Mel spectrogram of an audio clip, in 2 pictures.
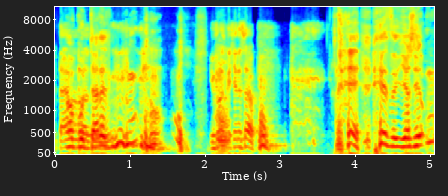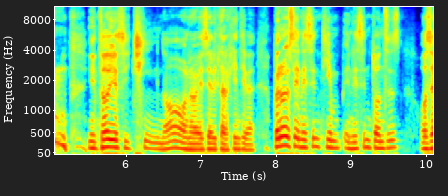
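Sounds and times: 
speech: 0.0 - 3.1, 3.7 - 10.0
stifled cough: 0.6 - 4.2, 4.9 - 5.3
laughter: 2.2 - 4.4.

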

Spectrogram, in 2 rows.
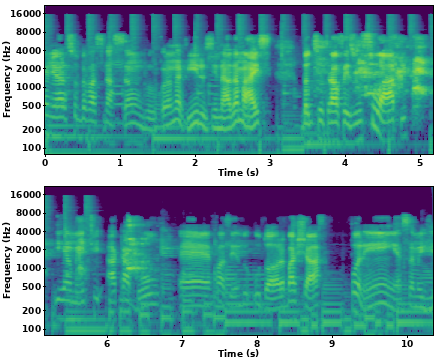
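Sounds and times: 
speech: 0.0 - 10.3
dog barking outside at the gate: 4.1 - 6.6.

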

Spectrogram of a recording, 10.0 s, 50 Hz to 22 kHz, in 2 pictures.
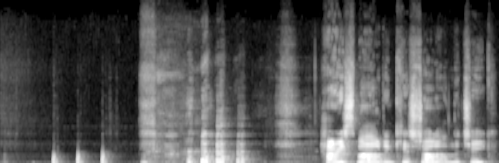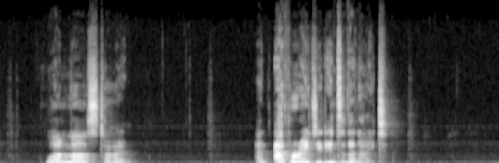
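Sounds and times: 
sharp knocks on a door: 0.5 - 1.2
laughter: 1.4 - 2.6
speech: 3.2 - 6.4, 7.6 - 8.9.

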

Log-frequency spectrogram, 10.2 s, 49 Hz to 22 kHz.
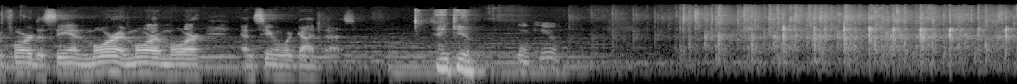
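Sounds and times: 
speech: 0.0 - 3.6, 4.4 - 5.8
audience applauding: 6.1 - 10.1.

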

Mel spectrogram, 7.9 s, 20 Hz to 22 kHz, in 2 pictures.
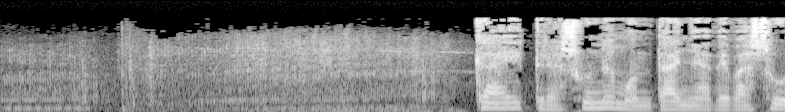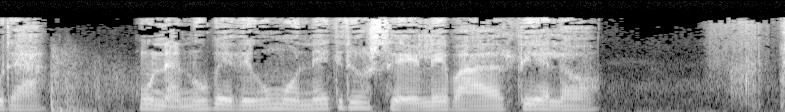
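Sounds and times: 
small plane flying erratically: 0.0 - 2.4
speech: 2.4 - 7.6.

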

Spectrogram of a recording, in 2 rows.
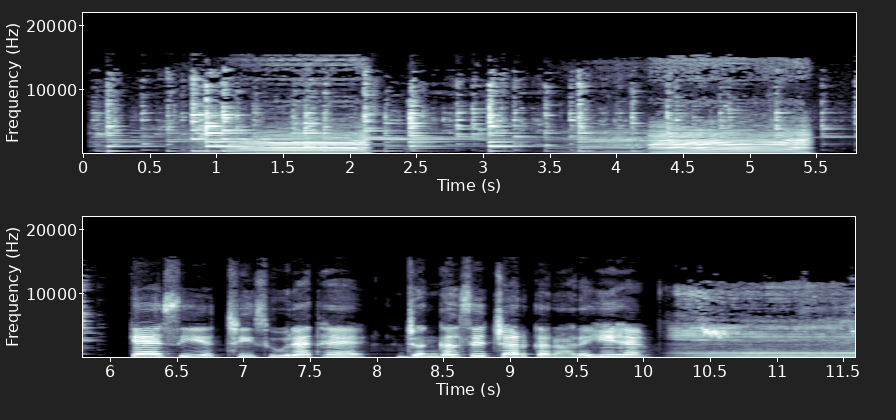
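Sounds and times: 
rhythmic cowbell clanking: 0.0 - 6.0
cow mooing: 1.0 - 2.2, 3.6 - 5.5, 10.1 - 11.5
speech: 6.4 - 10.6.

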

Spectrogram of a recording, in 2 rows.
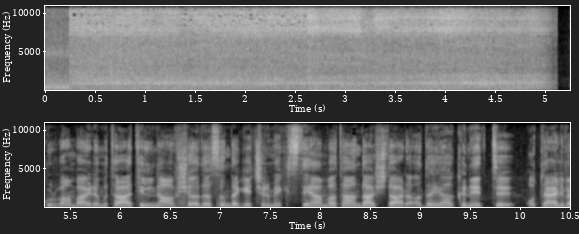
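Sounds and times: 
dense road traffic of idling and slowly moving vehicles in a jam: 0.1 - 5.1
speech: 5.4 - 10.4.

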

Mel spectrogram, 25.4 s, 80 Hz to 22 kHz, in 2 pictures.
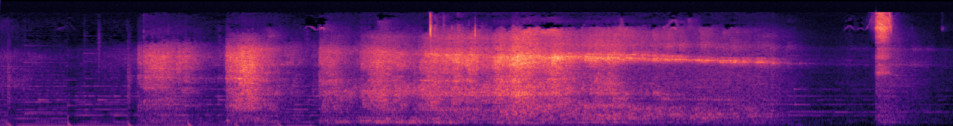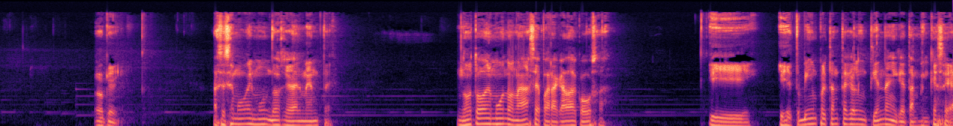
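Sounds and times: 
airplane engine passing with a high whine: 1.8 - 10.8
speech: 14.0 - 14.4, 15.6 - 17.2, 18.8 - 20.9, 22.2 - 25.3.

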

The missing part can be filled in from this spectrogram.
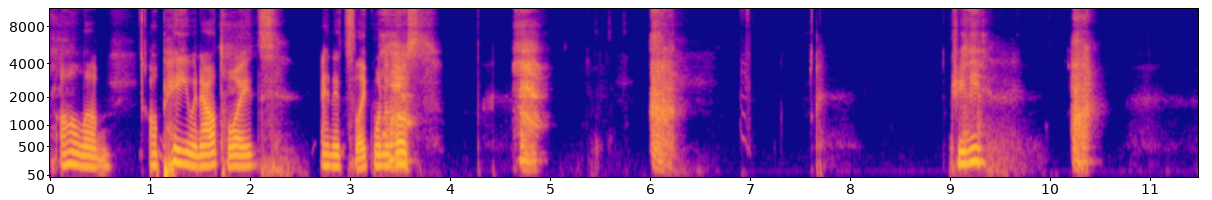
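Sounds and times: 
speech: 0.1 - 3.9, 4.6 - 5.0, 9.0 - 9.5, 10.2 - 10.5
sharp cough: 4.6 - 5.0.

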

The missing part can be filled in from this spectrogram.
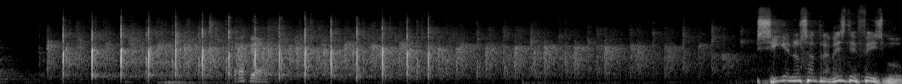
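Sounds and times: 
sharp claps: 0.4 - 7.7
audience applause: 0.4 - 8.0
speech: 2.4 - 2.8, 7.7 - 9.0.

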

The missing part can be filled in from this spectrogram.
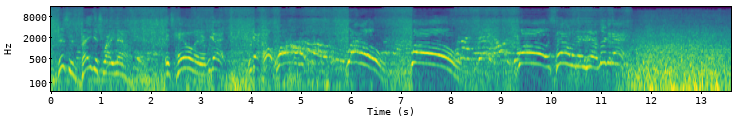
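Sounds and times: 
floodwater after torrential rain rushing over hotel and casino parking lots: 0.0 - 13.5
people shouting and calling out excitedly: 4.0 - 11.4.

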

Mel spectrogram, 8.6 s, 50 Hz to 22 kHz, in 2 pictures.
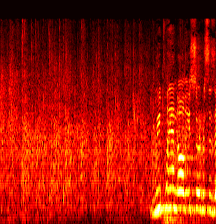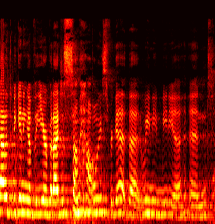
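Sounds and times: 
church audience applauding with hand clapping: 0.0 - 3.3
speech: 3.0 - 8.6.

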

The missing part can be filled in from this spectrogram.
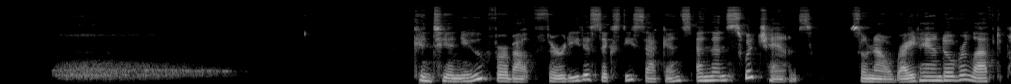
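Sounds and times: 
slow breath exhaled through parted lips: 0.5 - 2.4
speech: 4.2 - 10.0.

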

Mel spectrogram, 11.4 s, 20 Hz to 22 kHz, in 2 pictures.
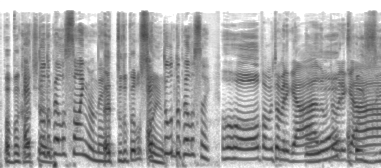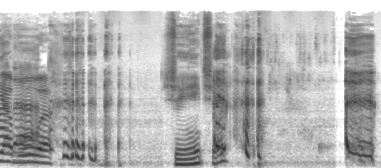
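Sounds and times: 
speech: 0.1 - 7.5, 8.2 - 9.7, 10.9 - 11.4
laughter: 6.0 - 7.6, 8.9 - 9.7
water pouring into a glass: 9.6 - 10.9.

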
